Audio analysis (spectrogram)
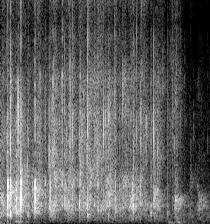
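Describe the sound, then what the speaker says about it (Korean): Audience applause for a guest lecturer at the close of a lecture event, a short burst of close clapping that starts strong and tapers off within a few seconds. "강의해 주신 대표님께 다시 한번 박수 부탁드리도록 하겠습니다"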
